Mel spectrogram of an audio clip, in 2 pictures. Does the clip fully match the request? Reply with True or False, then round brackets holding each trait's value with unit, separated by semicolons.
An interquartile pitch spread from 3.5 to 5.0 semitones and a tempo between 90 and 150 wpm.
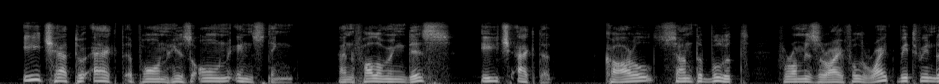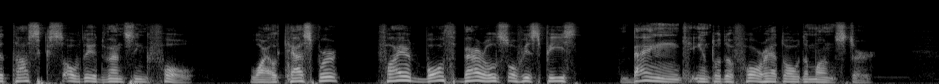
True (4.0 semitones; 135 wpm)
